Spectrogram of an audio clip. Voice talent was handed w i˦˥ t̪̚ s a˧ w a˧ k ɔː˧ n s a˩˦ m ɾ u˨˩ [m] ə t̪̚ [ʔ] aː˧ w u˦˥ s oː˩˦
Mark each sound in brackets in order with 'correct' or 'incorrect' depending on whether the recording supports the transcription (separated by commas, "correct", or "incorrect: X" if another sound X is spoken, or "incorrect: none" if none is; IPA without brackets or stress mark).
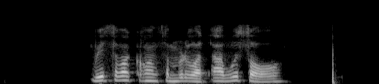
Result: incorrect: none, correct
